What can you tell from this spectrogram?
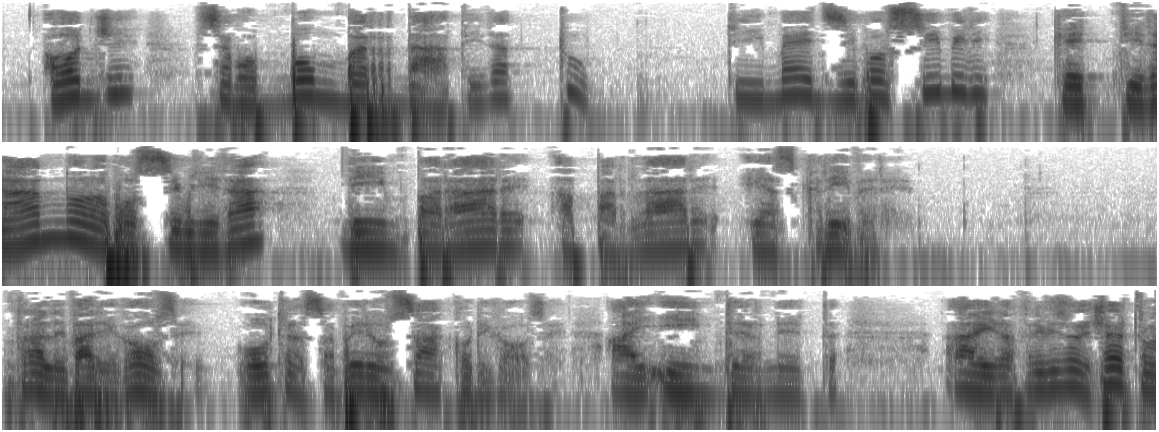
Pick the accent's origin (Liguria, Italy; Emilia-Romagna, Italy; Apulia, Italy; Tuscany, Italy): Tuscany, Italy; Florence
